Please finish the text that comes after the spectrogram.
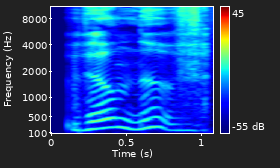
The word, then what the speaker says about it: Villeneuve: Pronunciation. Villeneuve.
